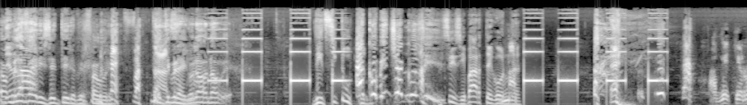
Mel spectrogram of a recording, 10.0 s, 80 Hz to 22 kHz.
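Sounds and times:
speech: 0:00.0 - 0:03.2, 0:04.2 - 0:07.1, 0:08.1 - 0:08.6, 0:09.5 - 0:09.9
sharp electronic censor bleeps: 0:02.8 - 0:04.7, 0:07.0 - 0:08.9
laughter: 0:08.0 - 0:09.3.

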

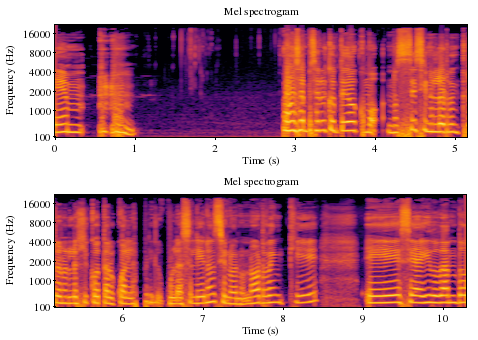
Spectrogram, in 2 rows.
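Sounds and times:
speech: 0:00.0 - 0:01.1, 0:02.8 - 0:10.2
person coughing: 0:00.6 - 0:01.1
throat clearing: 0:00.6 - 0:01.1.

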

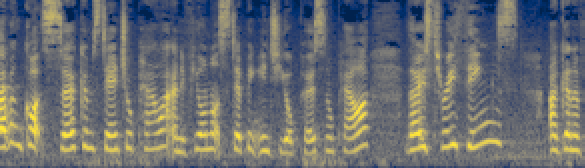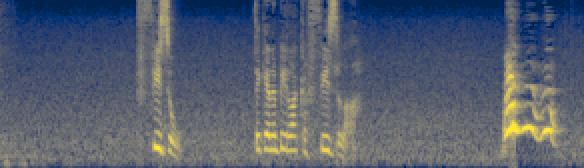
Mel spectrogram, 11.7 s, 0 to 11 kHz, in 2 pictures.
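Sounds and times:
speech: 0:00.0 - 0:06.0, 0:07.3 - 0:07.8, 0:08.4 - 0:09.6
single dog bark: 0:10.9 - 0:11.6.

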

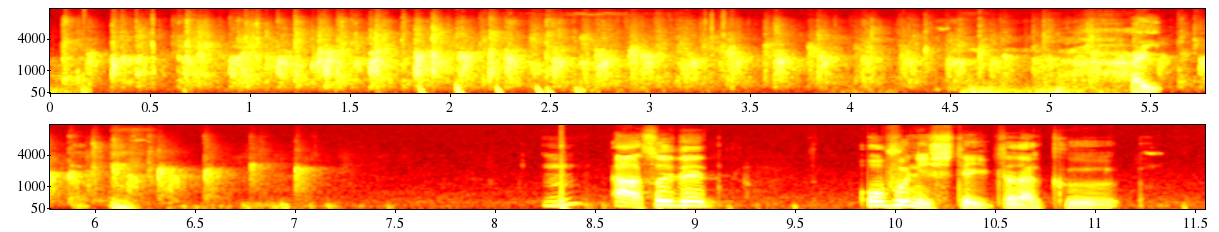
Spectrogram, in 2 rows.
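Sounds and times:
several people clapping at home: 0:00.0 - 0:07.2
speech: 0:05.4 - 0:05.6, 0:08.6 - 0:09.2, 0:09.8 - 0:11.2.

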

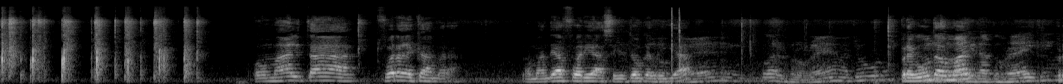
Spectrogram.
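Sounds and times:
hand claps for performers on a radio show: 0:00.0 - 0:02.2
speech: 0:02.6 - 0:10.6.

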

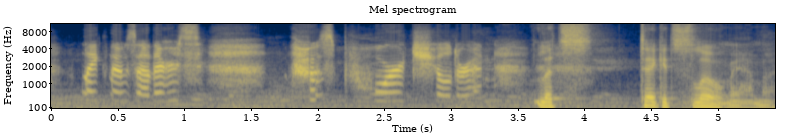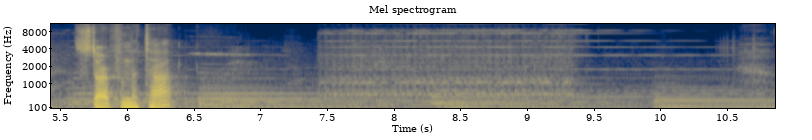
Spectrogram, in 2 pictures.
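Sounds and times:
speech: 0:00.6 - 0:06.5
police department telephone in Berkeley ringing: 0:07.4 - 0:10.6.

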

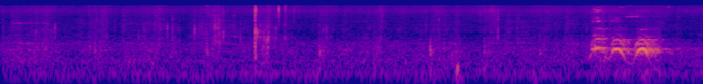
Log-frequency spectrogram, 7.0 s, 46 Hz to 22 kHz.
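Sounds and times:
faint footsteps or rustling outdoors: 0:00.0 - 0:07.0
dog barking: 0:05.9 - 0:06.8.

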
